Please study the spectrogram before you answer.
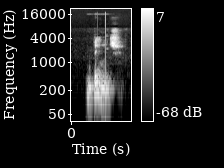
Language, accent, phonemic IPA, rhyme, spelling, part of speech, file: English, Southern England, /bɪnd͡ʒ/, -ɪndʒ, binge, noun / verb, LL-Q1860 (eng)-binge.wav
- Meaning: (noun) 1. A short period of excessive consumption, especially of food, alcohol, narcotics, etc 2. A compressed period of an activity done in excess, such as watching a television show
